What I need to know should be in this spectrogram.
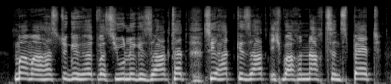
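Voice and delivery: put-on high-pitched child tattling; indignant little boy. Oskar telling Mama on his sister, indignant. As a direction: whine to Mum in a very high voice.

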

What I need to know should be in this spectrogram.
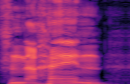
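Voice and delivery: lightly laughed denial; amused. Acted. Viktor answering Oskar's suspicion, lightly amused. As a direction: brush it off with a touch of laughter. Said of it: "lachte Viktor".

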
